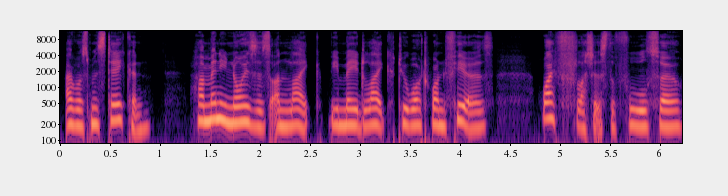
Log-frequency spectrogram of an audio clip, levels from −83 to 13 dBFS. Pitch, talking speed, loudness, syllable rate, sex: 200 Hz, 165 wpm, -16 LUFS, 5.2 syllables/s, female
